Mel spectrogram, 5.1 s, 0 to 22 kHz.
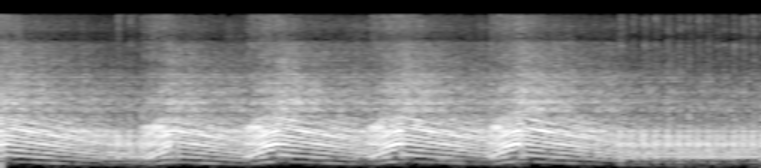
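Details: Vintage McCulloch Mac 110 chainsaw, 2.0 CID two-stroke, found sitting in water at a dump, on its first runs: the engine surges up and down about once a second instead of settling. The idle screw has been turned in too far.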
